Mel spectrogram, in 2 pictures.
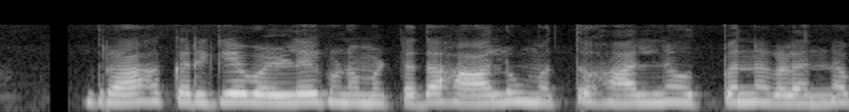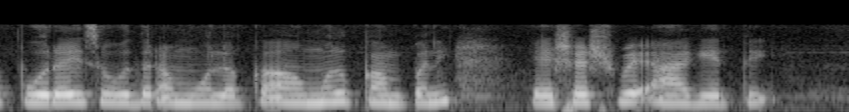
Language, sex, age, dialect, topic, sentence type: Kannada, female, 36-40, Dharwad Kannada, agriculture, statement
